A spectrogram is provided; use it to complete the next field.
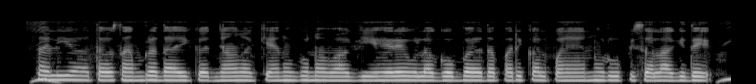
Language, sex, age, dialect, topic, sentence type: Kannada, female, 60-100, Coastal/Dakshin, agriculture, statement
